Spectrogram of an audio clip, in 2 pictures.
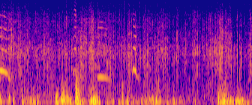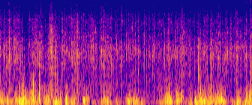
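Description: Wind gusting and buffeting the microphone in rain. A few short, soft whistling calls from black swans come through it in the first couple of seconds.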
